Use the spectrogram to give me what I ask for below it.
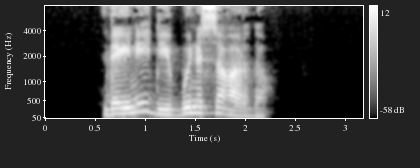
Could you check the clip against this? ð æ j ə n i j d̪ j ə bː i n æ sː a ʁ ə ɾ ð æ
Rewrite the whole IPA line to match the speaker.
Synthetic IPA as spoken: ð æ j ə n i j d̪ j ə bː i n æ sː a ʁ ə ɾ ð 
